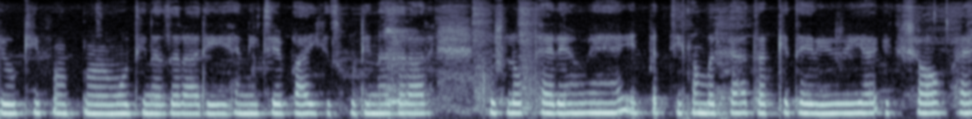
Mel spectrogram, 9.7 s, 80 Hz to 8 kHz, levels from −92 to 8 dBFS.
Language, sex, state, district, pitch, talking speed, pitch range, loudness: Hindi, female, Odisha, Khordha, 230 Hz, 155 wpm, 225-240 Hz, -14 LUFS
